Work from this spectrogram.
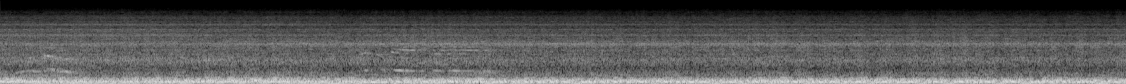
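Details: Squarebody Chevy C10 V8 with new Holley Terminator X EFI after first start: lumpy, choppy idle with heavy low rumble from a rowdy cam, settling and running steady; normal idle.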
